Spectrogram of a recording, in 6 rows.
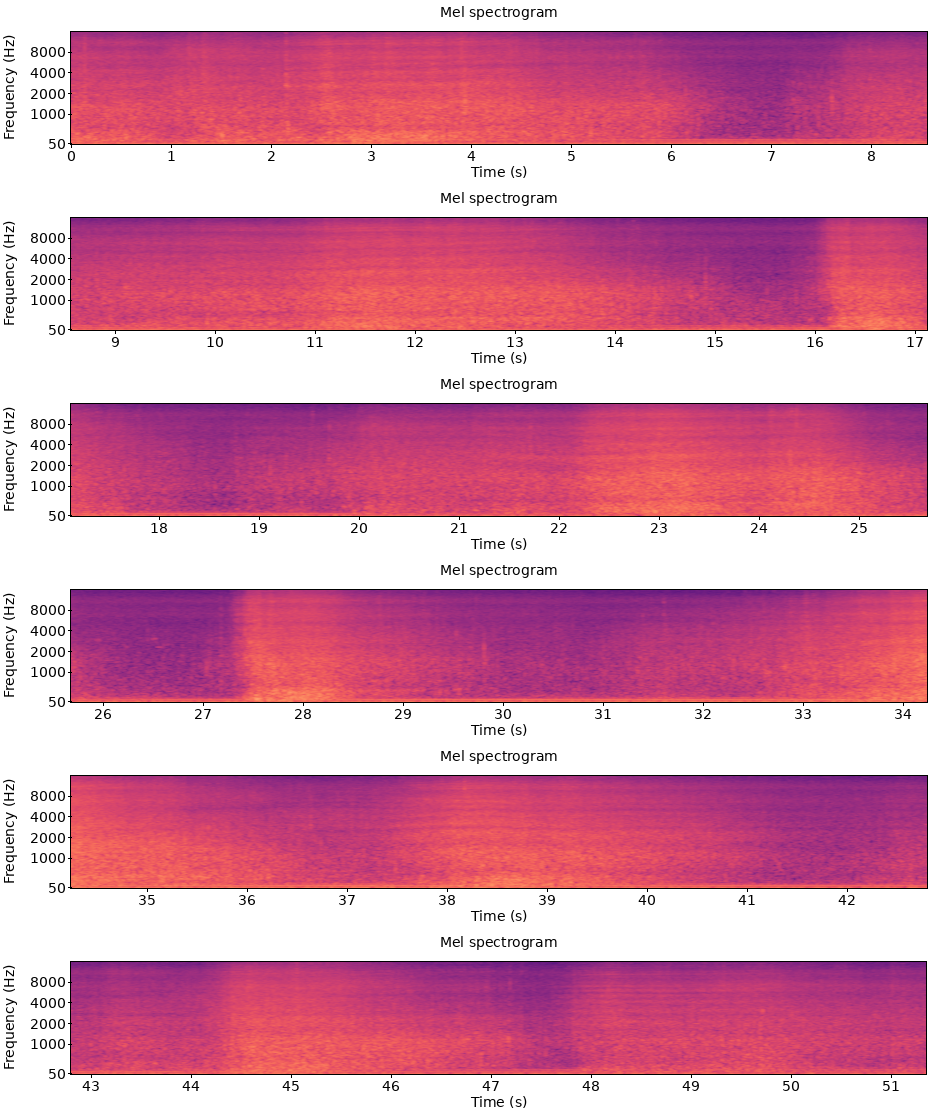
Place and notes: Su'ao Township, Yilan County - Sound of the waves
Sound of the waves, In the coastal
Zoom H6 MS+ Rode NT4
